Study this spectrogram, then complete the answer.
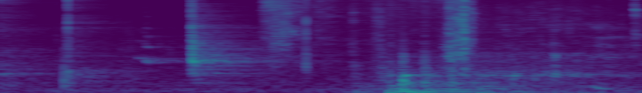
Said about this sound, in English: Open the door. Secure, foolhardy king. Shall I for love speak treason to thy face? Open the door, or I will break it open.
